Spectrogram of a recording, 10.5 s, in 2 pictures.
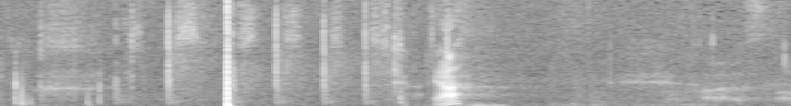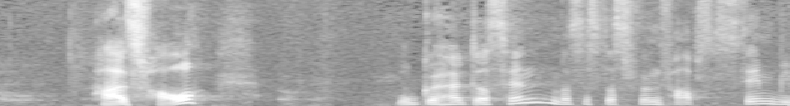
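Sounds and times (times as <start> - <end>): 
marker writing on a board during a lesson on colour systems: 0.6 - 2.8
speech: 2.9 - 3.2, 6.0 - 6.7, 7.9 - 10.5.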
